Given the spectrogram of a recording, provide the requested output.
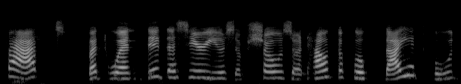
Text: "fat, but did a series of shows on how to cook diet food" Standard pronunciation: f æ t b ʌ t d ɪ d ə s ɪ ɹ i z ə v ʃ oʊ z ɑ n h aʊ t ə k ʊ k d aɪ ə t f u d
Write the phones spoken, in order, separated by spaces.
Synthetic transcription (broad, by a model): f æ t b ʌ t d ɪ d ə s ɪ ɹ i s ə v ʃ oʊ s ɑ n h aʊ t ə k ʊ k d aɪ ə t f u d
